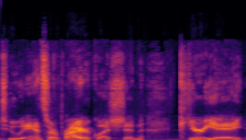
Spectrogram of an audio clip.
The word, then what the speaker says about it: Kyrie: Hiya, I caught up with the first VOD over the week, and to answer a prior question, Kyrie is pronounced that way in Latin. It means Lord.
